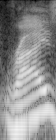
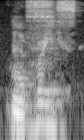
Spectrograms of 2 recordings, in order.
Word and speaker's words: Rhys: then we also have is it rise is that how you say it Rees yeah sorry my name and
